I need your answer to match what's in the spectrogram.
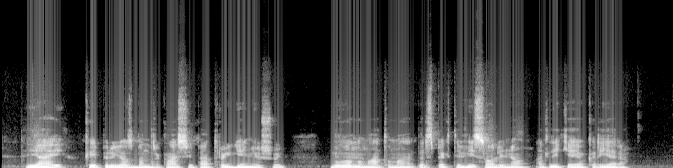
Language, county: Lithuanian, Vilnius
